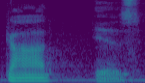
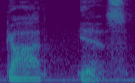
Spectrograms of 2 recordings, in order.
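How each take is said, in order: Both takes have the same delivery.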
